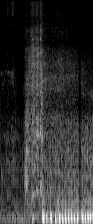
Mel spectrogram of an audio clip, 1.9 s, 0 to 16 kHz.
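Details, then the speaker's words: Benelli 135 motorcycle, a second bike used for comparison: it starts quickly and settles into a quick, even putter with no rattle or tapping. This is the normal start and idle. "This one makes no funny noises. We don't have no rattling sound. That's what it's supposed to sound like."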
